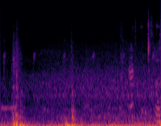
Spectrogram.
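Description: Low steady hum inside a car cabin, with two sharp knocks about a quarter of a second and a second in.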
